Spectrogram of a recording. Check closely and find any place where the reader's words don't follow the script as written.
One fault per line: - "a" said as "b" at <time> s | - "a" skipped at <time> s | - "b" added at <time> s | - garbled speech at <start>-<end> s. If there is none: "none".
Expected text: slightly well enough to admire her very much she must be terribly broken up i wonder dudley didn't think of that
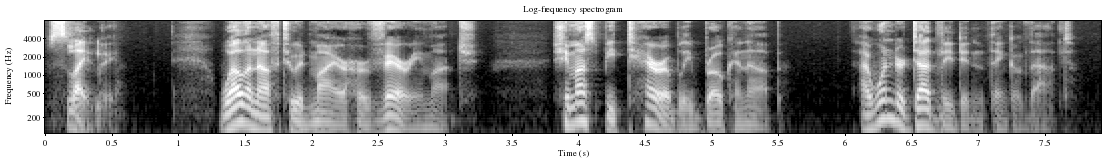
none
